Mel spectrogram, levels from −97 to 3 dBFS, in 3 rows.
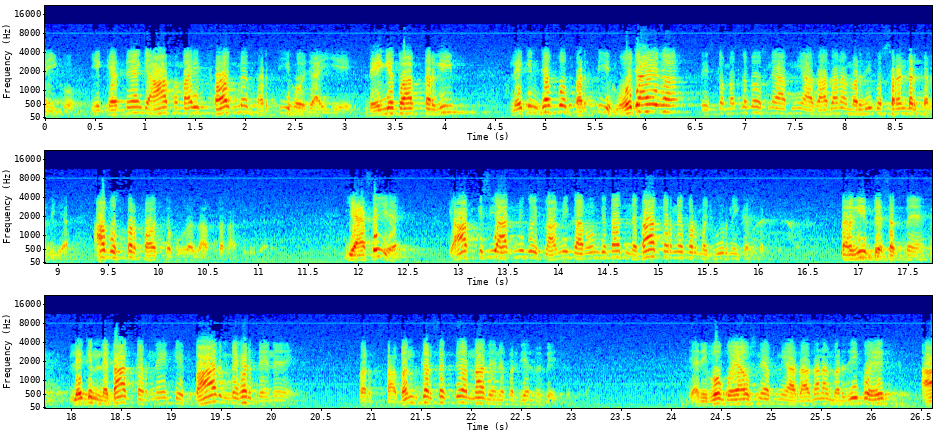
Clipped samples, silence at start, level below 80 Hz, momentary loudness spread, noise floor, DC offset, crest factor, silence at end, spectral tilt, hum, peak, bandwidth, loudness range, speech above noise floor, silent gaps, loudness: under 0.1%; 0 s; -54 dBFS; 14 LU; -46 dBFS; under 0.1%; 18 dB; 0 s; -6 dB/octave; none; 0 dBFS; 11 kHz; 4 LU; 27 dB; none; -19 LUFS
